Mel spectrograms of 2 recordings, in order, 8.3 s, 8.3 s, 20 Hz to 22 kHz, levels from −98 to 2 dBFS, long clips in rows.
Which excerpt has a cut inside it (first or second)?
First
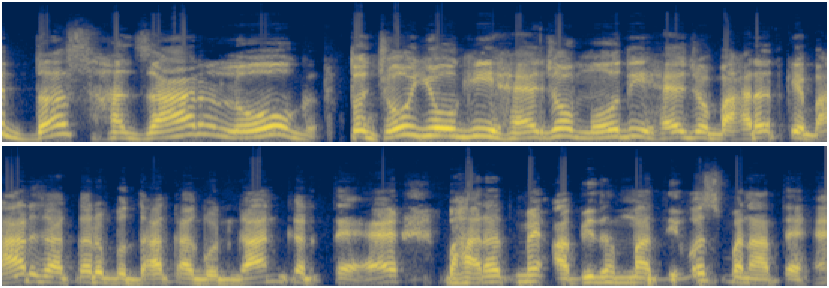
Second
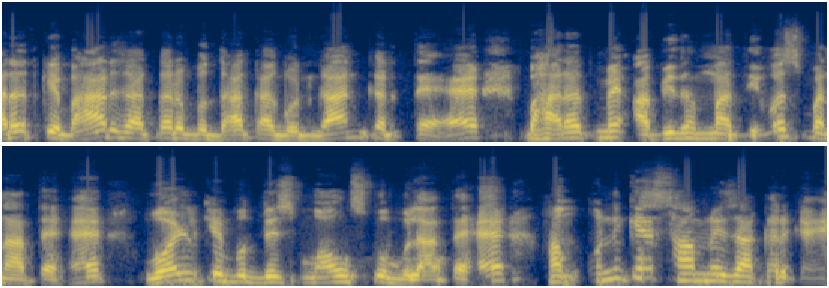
first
